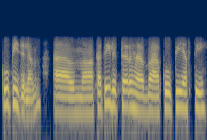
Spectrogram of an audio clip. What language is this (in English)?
Sanskrit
